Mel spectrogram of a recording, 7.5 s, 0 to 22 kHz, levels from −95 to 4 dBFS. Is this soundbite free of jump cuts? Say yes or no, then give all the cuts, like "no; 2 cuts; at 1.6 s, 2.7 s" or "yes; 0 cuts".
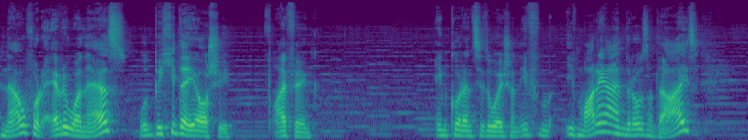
yes; 0 cuts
